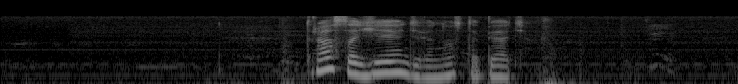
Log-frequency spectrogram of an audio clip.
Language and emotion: Russian, sad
